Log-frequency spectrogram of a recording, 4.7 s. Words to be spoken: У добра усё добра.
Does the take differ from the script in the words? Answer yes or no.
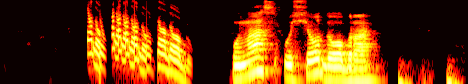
yes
